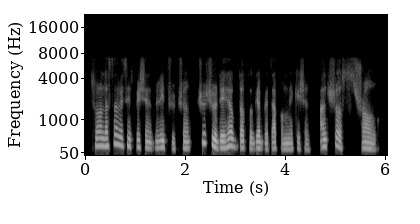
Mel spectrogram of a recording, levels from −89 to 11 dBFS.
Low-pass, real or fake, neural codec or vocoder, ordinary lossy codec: 7.2 kHz; fake; codec, 24 kHz, 0.9 kbps, WavTokenizer, large speech release; Opus, 16 kbps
